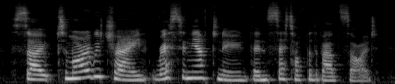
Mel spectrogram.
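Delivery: plain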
